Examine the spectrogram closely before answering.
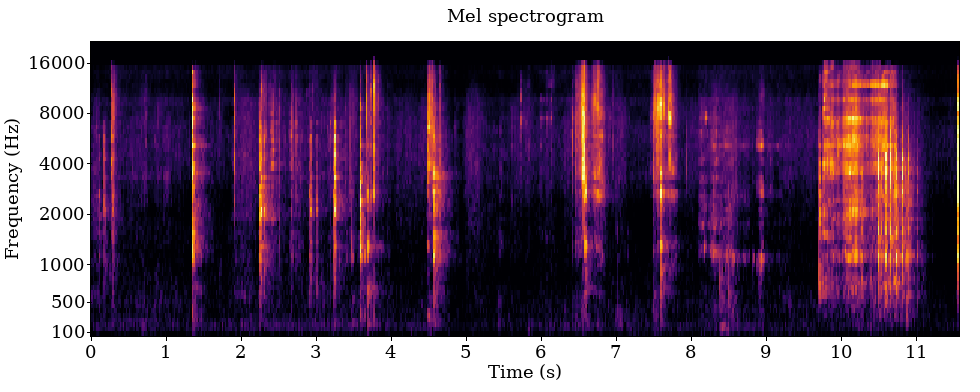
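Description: Kitchen knife cutting food on a wooden cutting board, including slicing a cucumber: irregular knocks of the blade against the board, with a short scraping rustle near the end.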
